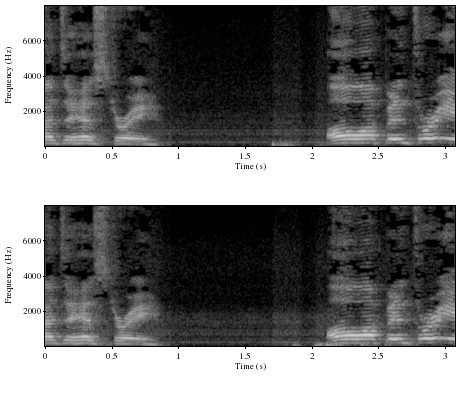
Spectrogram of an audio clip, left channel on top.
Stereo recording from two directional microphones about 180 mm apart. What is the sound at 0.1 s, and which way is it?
Speech, 15° left (ahead or behind).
